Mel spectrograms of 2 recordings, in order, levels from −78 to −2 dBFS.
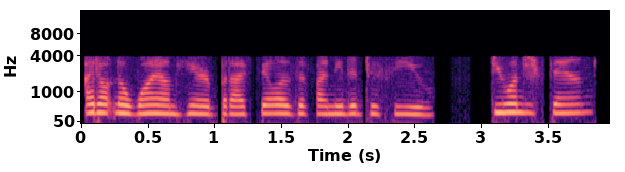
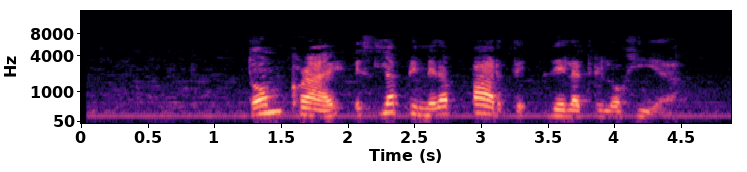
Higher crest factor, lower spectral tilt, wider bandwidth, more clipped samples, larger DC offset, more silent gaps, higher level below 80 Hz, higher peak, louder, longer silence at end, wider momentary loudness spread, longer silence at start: second, 14 dB vs 20 dB; first, -9 dB/octave vs -6.5 dB/octave; second, 4 kHz vs 7.4 kHz; neither; first, 0.1% vs under 0.1%; first, 2.64-2.77 s, 2.92-3.07 s, 3.47-3.51 s vs none; first, -54 dBFS vs -62 dBFS; second, -6 dBFS vs -2 dBFS; about the same, -21 LUFS vs -19 LUFS; second, 0.15 s vs 0.45 s; second, 8 LU vs 14 LU; second, 0 s vs 1.25 s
